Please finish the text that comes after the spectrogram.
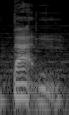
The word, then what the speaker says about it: Baten: the title screen, but pretty much everybody is in agreement that Batin is Batin. It follows the grammar and pronunciation rules of multiple languages, and Batin is essentially just the Arabic word for belly or abdomen. You would normally Romanize it with the letter I in place of the E, but other than that, they are exactly the same.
